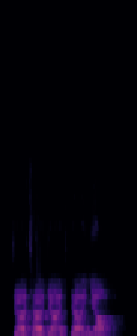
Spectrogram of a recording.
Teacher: And this talavya, so this basically your middle of the tongue should touch up and the nose should be used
